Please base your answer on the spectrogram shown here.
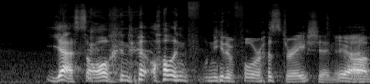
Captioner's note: laughs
